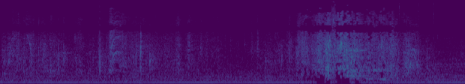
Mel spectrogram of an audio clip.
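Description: Quiet room with a few faint clicks, then about four seconds in a brief, louder rustle lasting about a second.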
